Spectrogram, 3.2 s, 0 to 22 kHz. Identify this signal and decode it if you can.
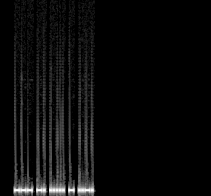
Morse code, heard as a keyed tone, about 47 wpm, 700 Hz. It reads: ON5TF
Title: DXCC-100 Call Signs - 5 Characters - Repeated 2x - 50wpm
